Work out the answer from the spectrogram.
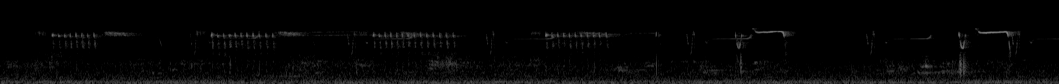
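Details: Olive-backed tailorbird: long buzzy trilled bursts at first, then sharp upslurred whistles with clicks, phrases spaced a few seconds apart.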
